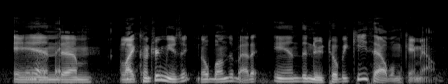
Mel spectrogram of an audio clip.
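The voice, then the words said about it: Redneck-sounding accent. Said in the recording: “most people can tell by my accent, is that I'm a redneck”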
